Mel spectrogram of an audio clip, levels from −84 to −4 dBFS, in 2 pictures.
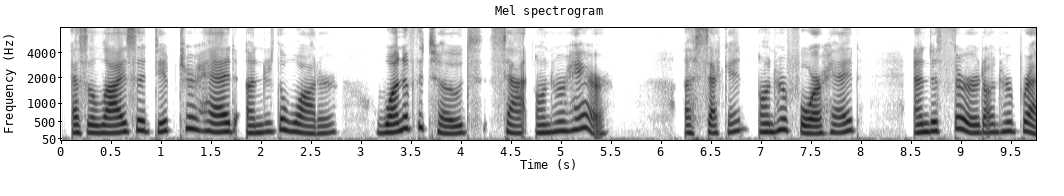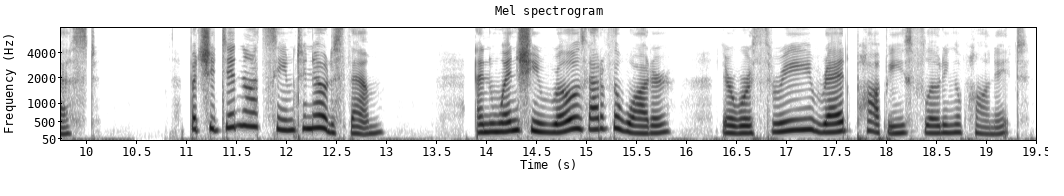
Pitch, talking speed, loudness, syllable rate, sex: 235 Hz, 155 wpm, -18 LUFS, 4.5 syllables/s, female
